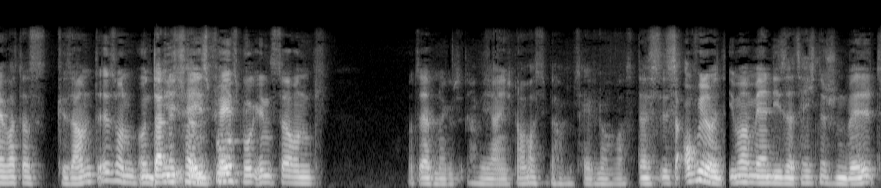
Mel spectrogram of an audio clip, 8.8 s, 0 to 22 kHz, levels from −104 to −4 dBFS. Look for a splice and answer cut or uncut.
cut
